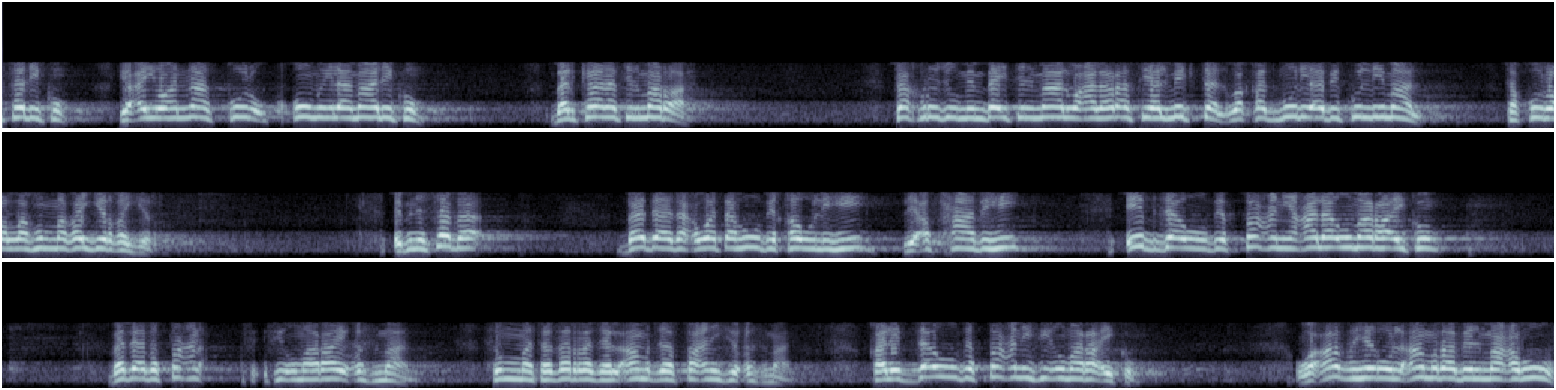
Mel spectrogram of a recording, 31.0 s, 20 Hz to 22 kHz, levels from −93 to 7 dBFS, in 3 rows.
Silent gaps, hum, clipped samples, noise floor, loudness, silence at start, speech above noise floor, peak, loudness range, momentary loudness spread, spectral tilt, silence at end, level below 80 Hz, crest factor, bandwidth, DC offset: none; none; under 0.1%; -60 dBFS; -16 LUFS; 0 s; 44 dB; -2 dBFS; 4 LU; 10 LU; -10 dB/octave; 0 s; -88 dBFS; 16 dB; 3.7 kHz; under 0.1%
